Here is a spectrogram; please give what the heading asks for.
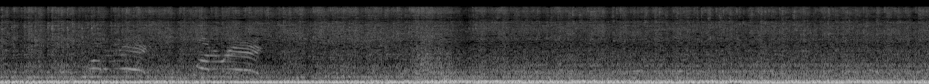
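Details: Budget dirt late model race car V8 on first start after about three years, on a two-barrel carb with no throttle spring, slightly smoky. It caught straight away into a deep, steady rumble with no knocks, misses or hunting: normal idle.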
